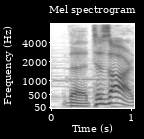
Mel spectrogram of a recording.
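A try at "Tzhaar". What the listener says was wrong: the T is silent.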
